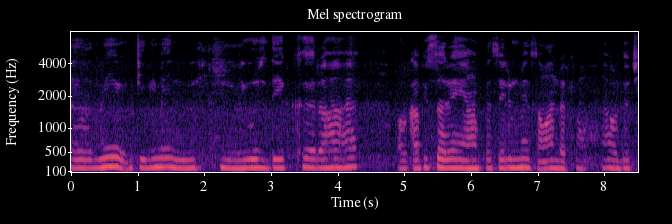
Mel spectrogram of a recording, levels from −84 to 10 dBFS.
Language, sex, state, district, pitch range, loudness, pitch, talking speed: Hindi, male, Bihar, Bhagalpur, 165-180 Hz, -30 LUFS, 175 Hz, 170 wpm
